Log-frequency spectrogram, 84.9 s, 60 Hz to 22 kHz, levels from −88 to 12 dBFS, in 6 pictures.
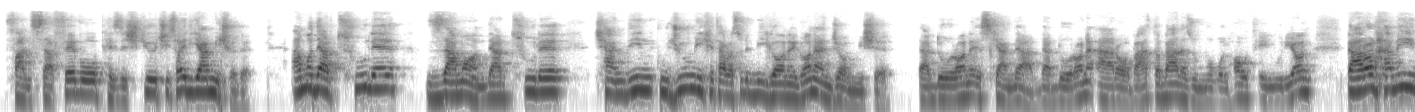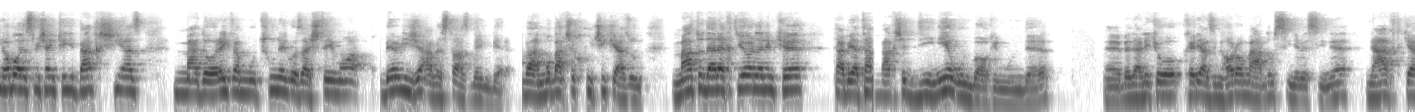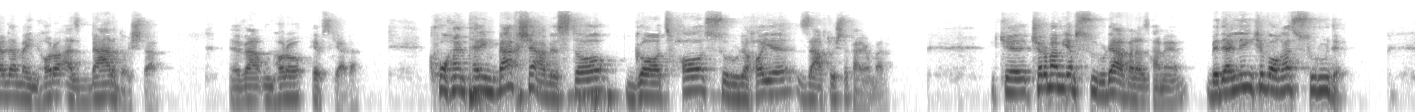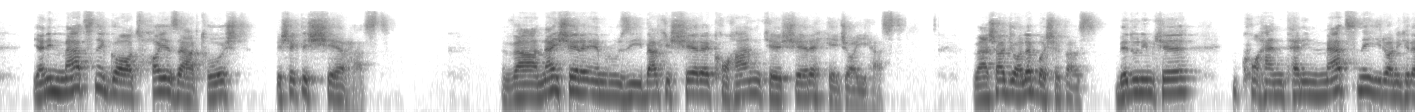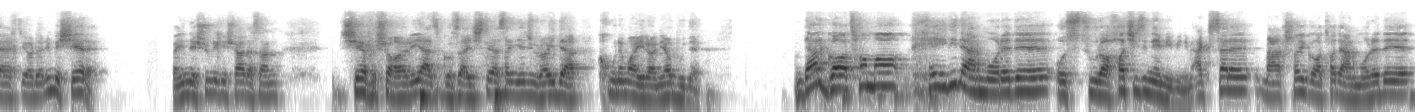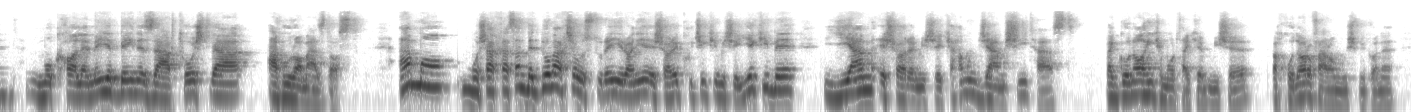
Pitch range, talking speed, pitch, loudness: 130-180 Hz, 155 wpm, 150 Hz, -21 LUFS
